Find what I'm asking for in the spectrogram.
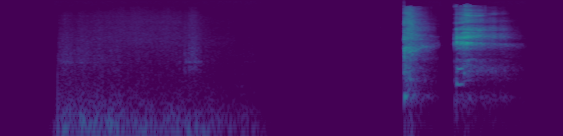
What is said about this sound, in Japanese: まずは優しく吐息から。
